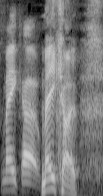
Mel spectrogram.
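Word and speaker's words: Meiko: Miko No, you did say it right, and then you corrected yourself. It's Mako.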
